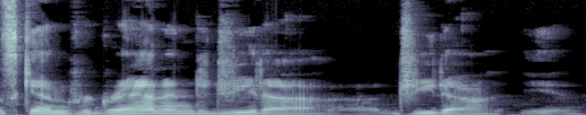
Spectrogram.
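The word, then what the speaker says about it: Djeeta: for gran and vegeta geeta the d is silent it's not too cheetah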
